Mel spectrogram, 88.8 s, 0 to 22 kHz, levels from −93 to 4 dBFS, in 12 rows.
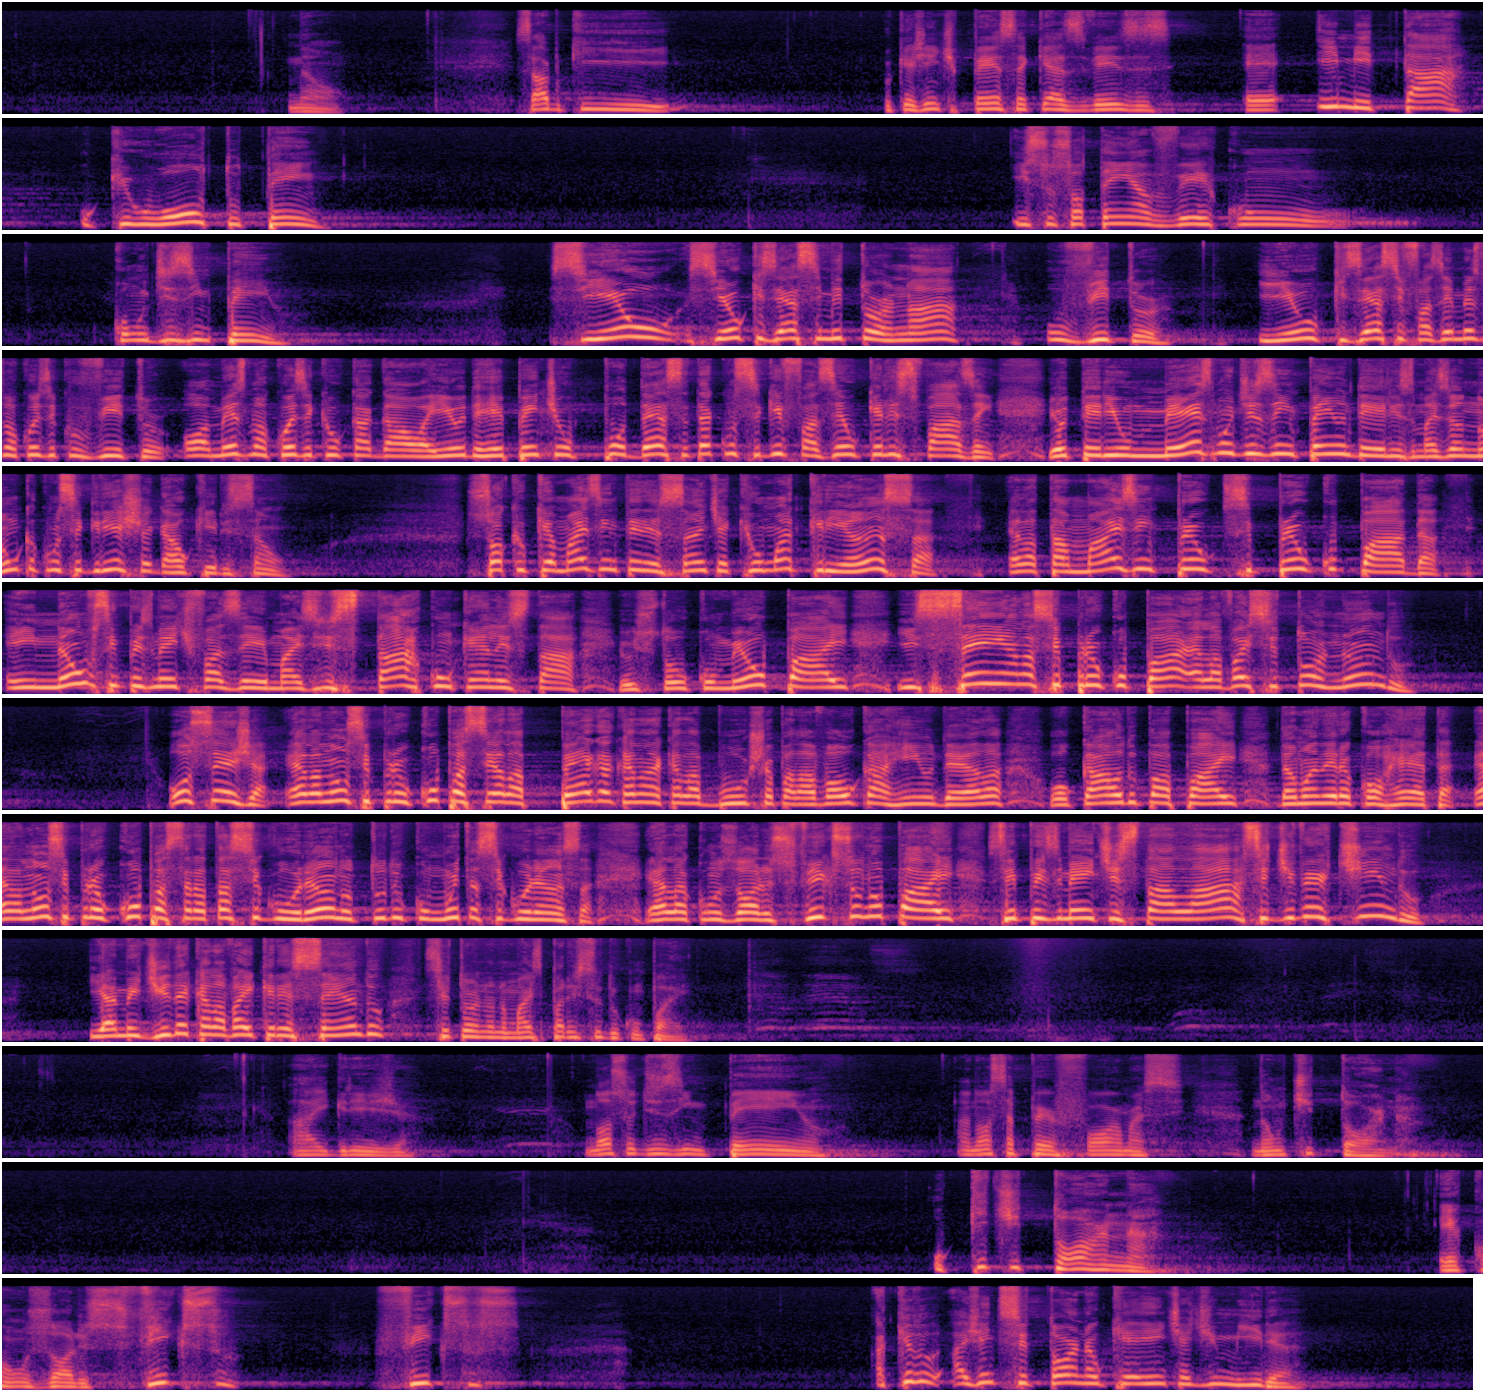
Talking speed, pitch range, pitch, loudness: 145 wpm, 210-280 Hz, 250 Hz, -17 LUFS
